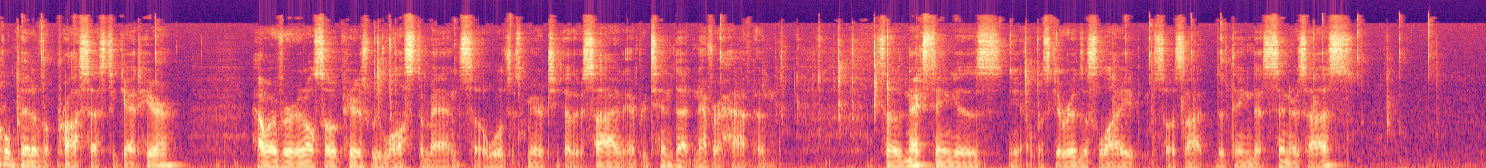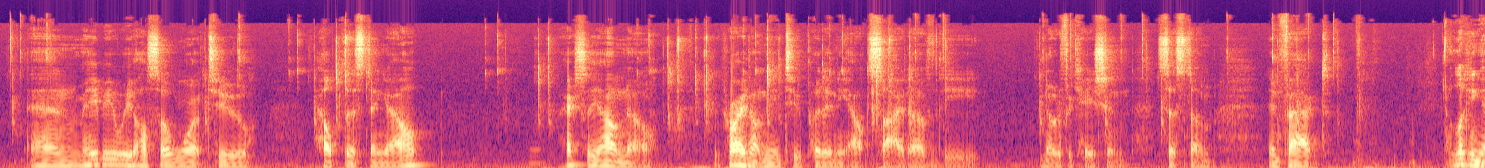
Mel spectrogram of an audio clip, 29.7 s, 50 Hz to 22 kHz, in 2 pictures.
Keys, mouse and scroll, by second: 0.2 shift+middle click, 0.4 shift+scroll down 2, 0.7 middle click, 3.8 alt+x, 4.6 click, 5.1 middle click, 8.0 KP_7, 8.7 KP_Decimal, 10.0 click, 10.3 x, 10.5 click, 10.9 scroll up 3, 11.3 shift+middle click, 11.5 scroll down 2, 11.9 shift+middle click, 13.2 shift+double middle click, 14.0 shift+middle click, 14.7 scroll down 1, 15.1 shift+middle click, 16.2-16.5 scroll up 2, 16.9-17.8 scroll up 3, 17.0 shift+middle click, 17.8 click, 18.2 shift+d, 19.7 click, 20.2 g, 21.3 click, 21.5 s, 22.3 click, 22.5 g, 23.2 click, 23.5 scroll down 3, 23.6 a, 24.0 shift+middle click, 25.3 shift+double middle click, 26.1 shift+middle click, 27.2 shift+middle click, 27.7 shift+scroll down 2, 28.0 shift+middle click, 29.0-29.5 scroll up 2, 29.5 scroll down 1.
